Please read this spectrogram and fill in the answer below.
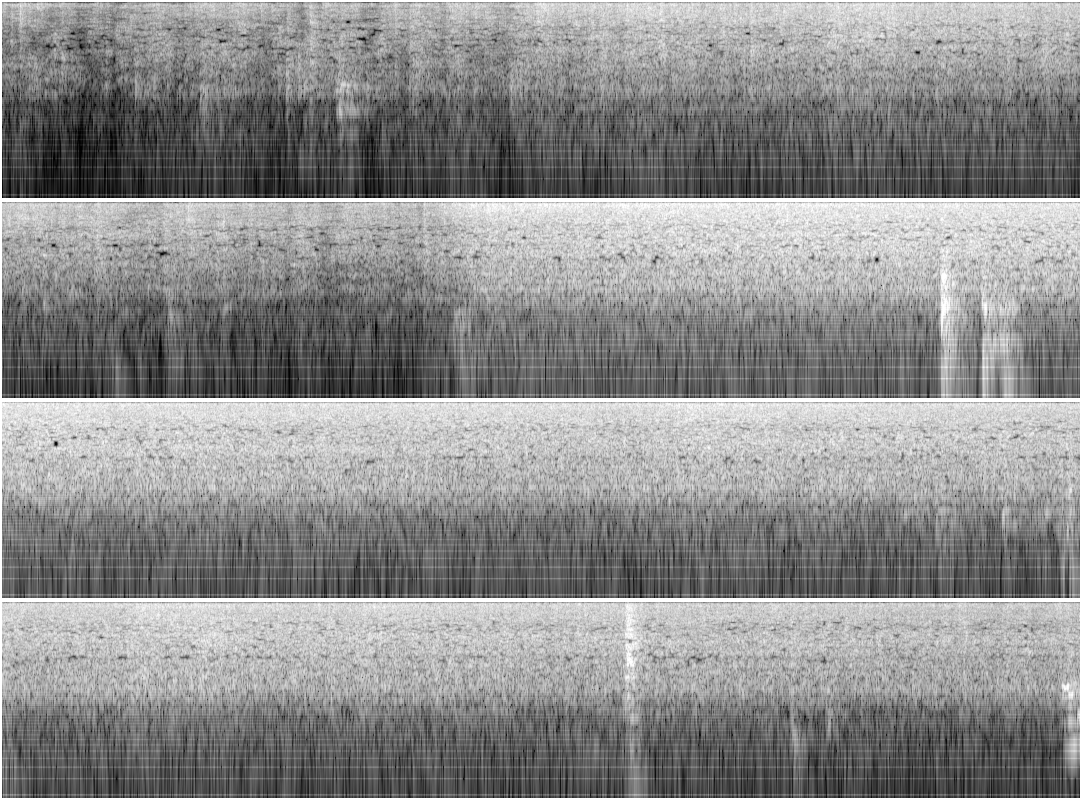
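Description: Chicken, peppers and onions frying in a skillet, then with cut potatoes added: a steady sizzle that grows clearly louder a little over a third of the way in. A single sharp knock about halfway through and a small click near the end.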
